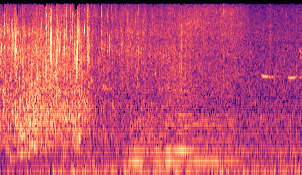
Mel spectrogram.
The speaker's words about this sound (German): Doch, doch, aber die Bienen machen mir Angst.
